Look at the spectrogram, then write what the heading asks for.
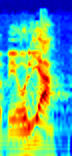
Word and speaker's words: Veolia: chi se ne occupa veolia con l'accento sulla a per se Fran Se italien chiaro il concetto Ecco favorisce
